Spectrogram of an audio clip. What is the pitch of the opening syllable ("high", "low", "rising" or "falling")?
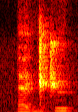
low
